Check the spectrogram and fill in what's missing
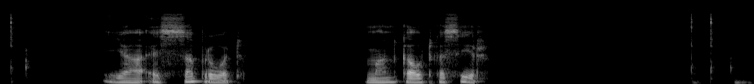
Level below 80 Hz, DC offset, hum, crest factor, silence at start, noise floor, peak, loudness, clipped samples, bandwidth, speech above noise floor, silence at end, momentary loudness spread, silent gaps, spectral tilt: -50 dBFS; under 0.1%; none; 24 dB; 0.1 s; under -90 dBFS; -10 dBFS; -30 LUFS; under 0.1%; 11.5 kHz; over 61 dB; 0.15 s; 20 LU; none; -5 dB/octave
